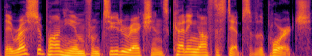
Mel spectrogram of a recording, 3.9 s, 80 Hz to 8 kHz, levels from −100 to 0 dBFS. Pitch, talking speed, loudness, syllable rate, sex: 135 Hz, 215 wpm, -17 LUFS, 4.8 syllables/s, male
